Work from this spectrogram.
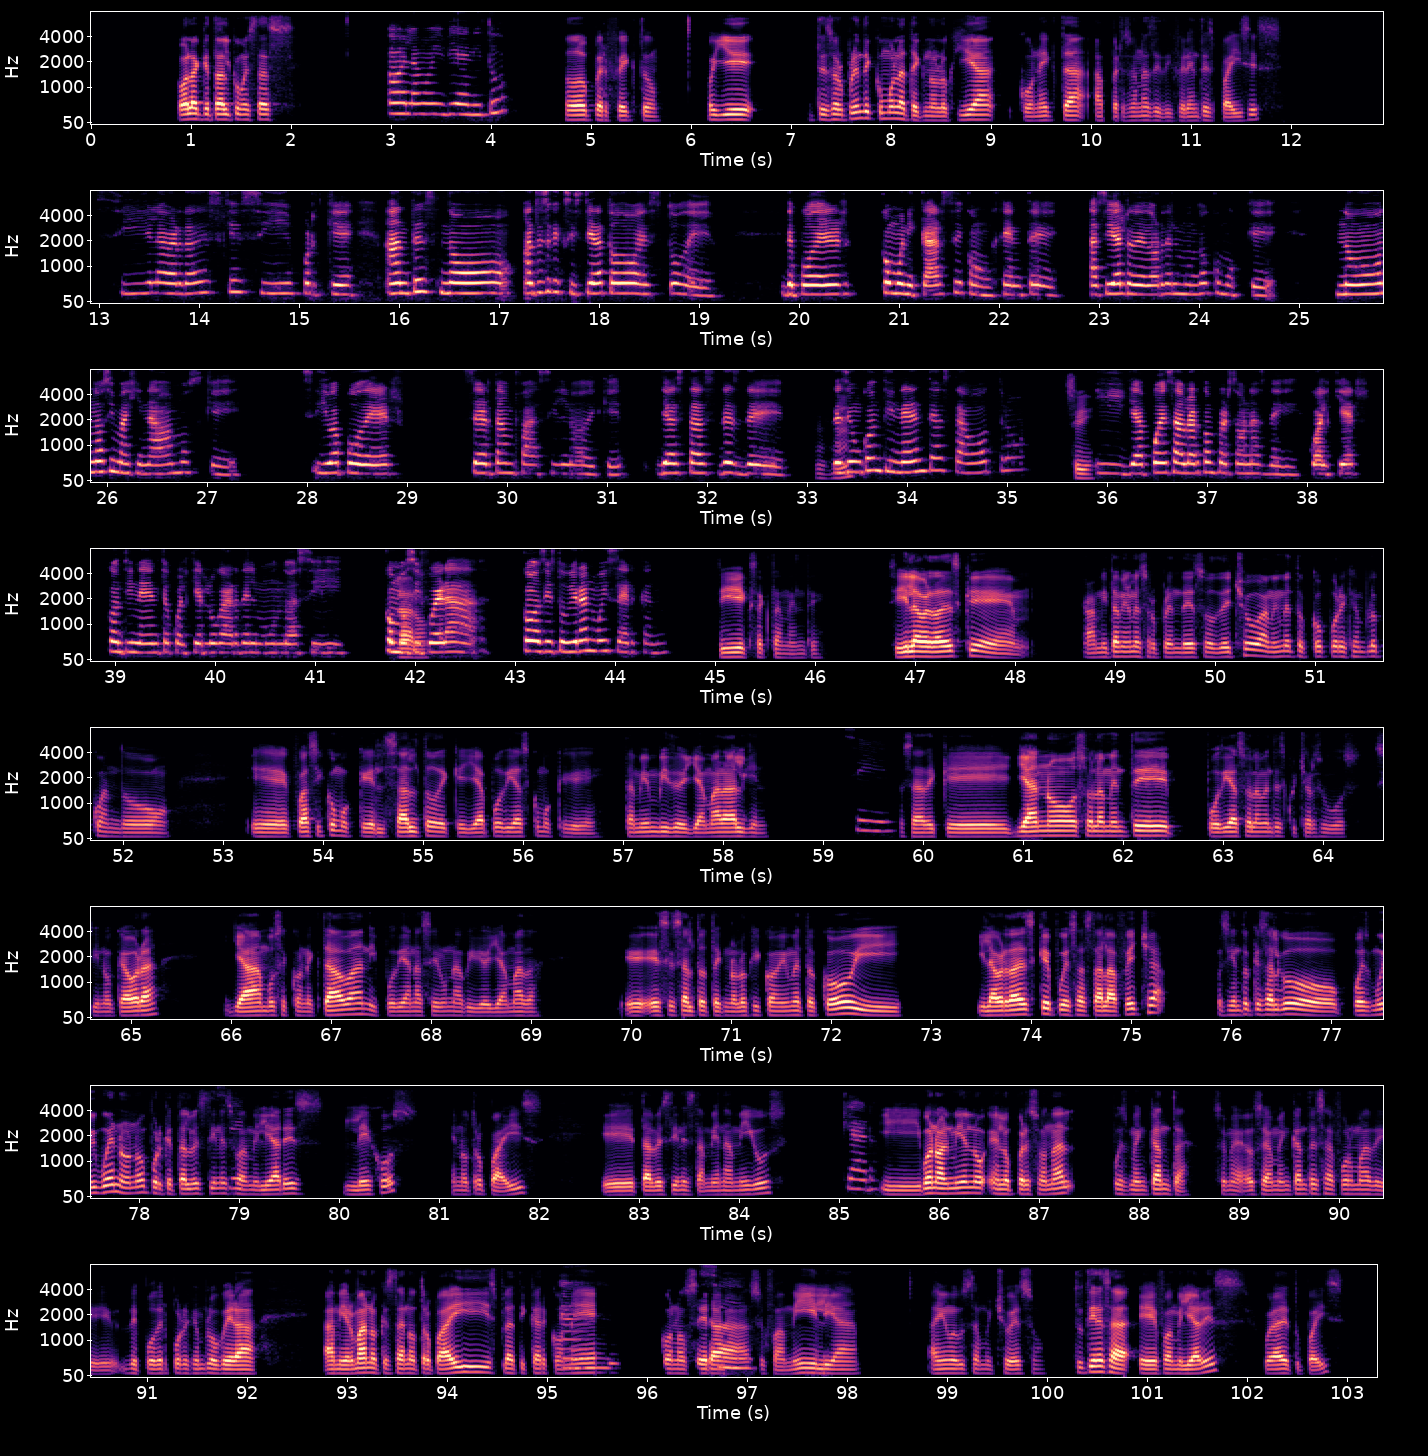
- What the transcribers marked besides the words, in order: other background noise; other noise
- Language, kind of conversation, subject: Spanish, unstructured, ¿Te sorprende cómo la tecnología conecta a personas de diferentes países?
